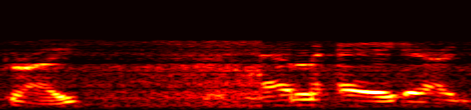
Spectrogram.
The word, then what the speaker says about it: Christman: So it's Christ, as in like Jesus Christ, MAN. So put Christman, Christman, it's pronounced, method.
